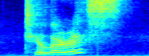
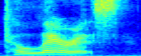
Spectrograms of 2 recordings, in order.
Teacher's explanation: Tilaris, where the stress is on the first part, or Tilaris, where the stress is on the second part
